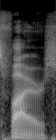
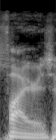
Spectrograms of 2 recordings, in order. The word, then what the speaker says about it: Fiers: So, and by the way, is it Mike Fears or Fiers? How do you pronounce his name? – I think it's Fiers. – Fiers, okay.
